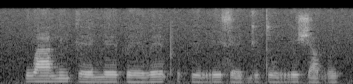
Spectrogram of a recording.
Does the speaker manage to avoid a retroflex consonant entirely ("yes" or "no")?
yes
